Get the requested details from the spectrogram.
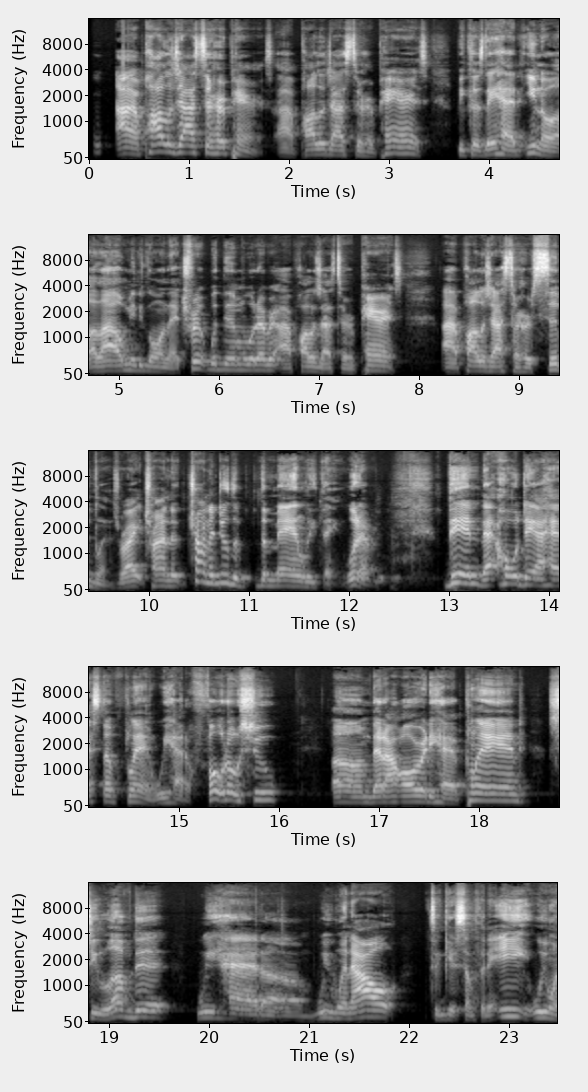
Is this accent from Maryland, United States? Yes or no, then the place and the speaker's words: no; Savannah, Georgia, United States; man. I'm from Savannah.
